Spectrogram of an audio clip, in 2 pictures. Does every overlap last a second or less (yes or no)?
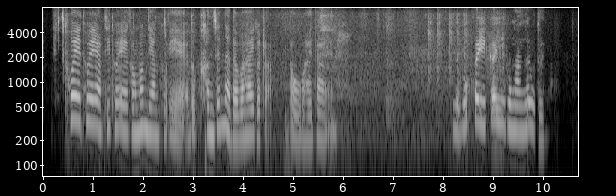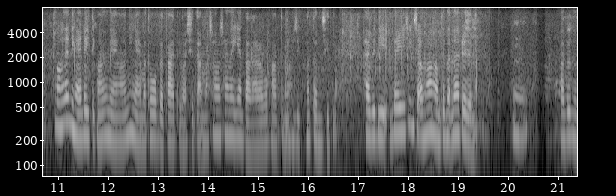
yes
